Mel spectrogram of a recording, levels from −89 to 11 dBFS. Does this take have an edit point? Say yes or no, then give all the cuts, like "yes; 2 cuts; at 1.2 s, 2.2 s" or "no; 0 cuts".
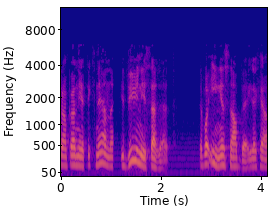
yes; 1 cut; at 1.0 s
